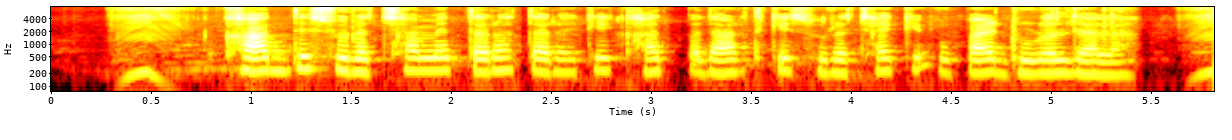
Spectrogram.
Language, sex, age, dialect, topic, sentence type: Bhojpuri, female, 18-24, Western, agriculture, statement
